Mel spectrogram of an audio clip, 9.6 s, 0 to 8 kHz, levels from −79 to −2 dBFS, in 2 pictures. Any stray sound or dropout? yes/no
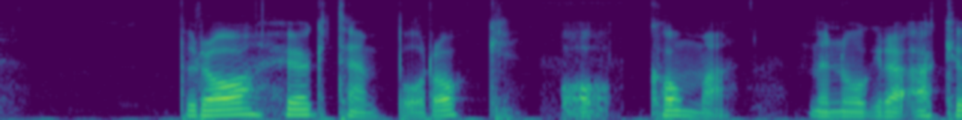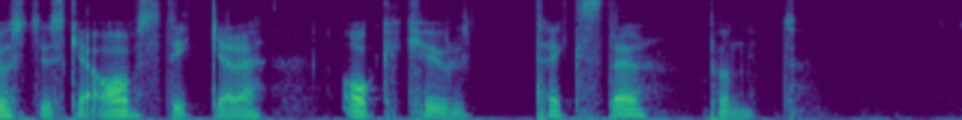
yes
